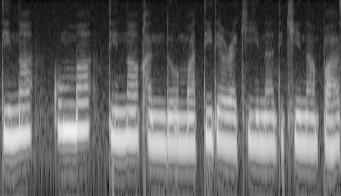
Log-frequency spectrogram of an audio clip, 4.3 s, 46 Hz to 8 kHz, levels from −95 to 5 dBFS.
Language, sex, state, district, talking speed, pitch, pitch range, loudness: Nagamese, female, Nagaland, Kohima, 180 wpm, 200 Hz, 185-220 Hz, -15 LUFS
